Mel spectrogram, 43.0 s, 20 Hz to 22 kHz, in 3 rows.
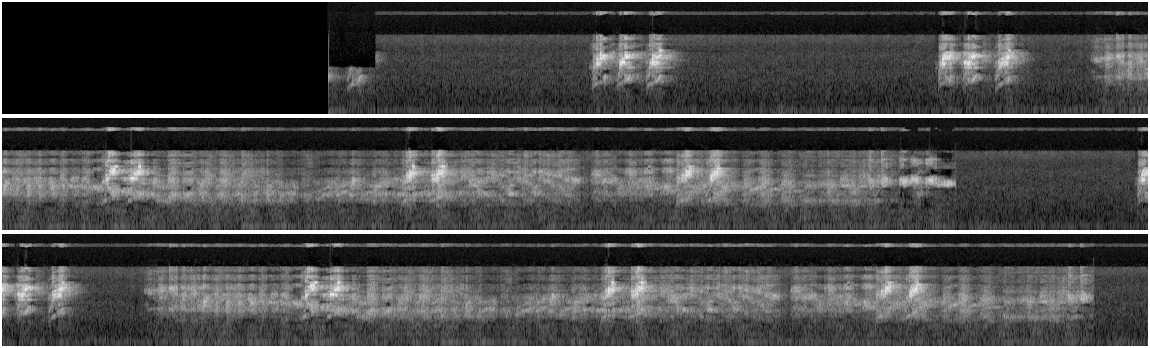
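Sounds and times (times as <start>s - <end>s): finches chirping: 7.3s - 8.5s, 11.7s - 12.9s, 13.6s - 26.3s, 28.5s - 29.7s, 30.4s - 42.3s
finch warbling song: 13.6s - 26.2s, 28.5s - 29.7s, 30.4s - 42.3s.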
